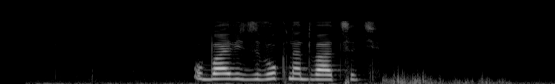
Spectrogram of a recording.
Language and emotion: Russian, neutral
